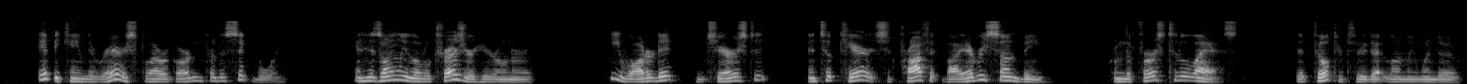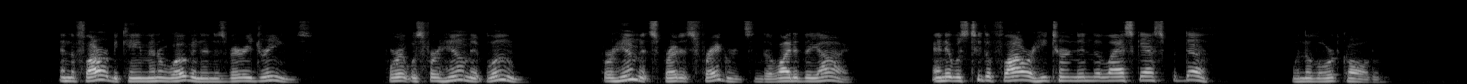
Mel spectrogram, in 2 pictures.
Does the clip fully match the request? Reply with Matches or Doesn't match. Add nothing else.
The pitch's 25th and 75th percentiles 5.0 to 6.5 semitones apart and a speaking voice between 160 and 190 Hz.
Doesn't match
